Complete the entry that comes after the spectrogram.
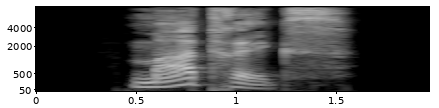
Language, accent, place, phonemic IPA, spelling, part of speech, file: German, Germany, Berlin, /maːtrɪks/, Matrix, noun, De-Matrix.ogg
- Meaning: matrix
